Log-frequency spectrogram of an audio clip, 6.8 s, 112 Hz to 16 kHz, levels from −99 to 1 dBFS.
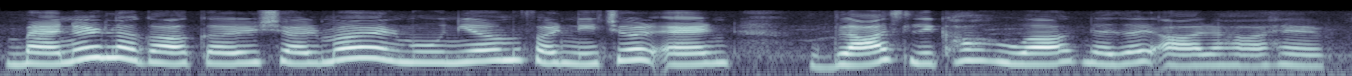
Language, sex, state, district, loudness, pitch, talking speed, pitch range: Hindi, female, Jharkhand, Palamu, -16 LUFS, 265 Hz, 115 wpm, 245-295 Hz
